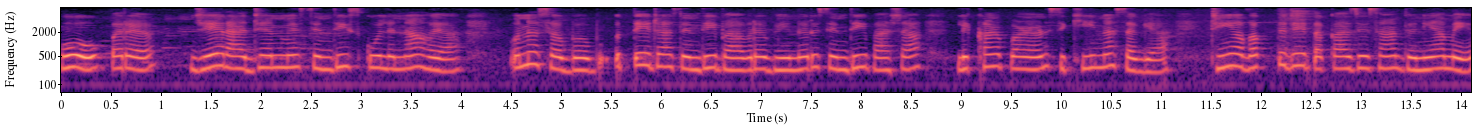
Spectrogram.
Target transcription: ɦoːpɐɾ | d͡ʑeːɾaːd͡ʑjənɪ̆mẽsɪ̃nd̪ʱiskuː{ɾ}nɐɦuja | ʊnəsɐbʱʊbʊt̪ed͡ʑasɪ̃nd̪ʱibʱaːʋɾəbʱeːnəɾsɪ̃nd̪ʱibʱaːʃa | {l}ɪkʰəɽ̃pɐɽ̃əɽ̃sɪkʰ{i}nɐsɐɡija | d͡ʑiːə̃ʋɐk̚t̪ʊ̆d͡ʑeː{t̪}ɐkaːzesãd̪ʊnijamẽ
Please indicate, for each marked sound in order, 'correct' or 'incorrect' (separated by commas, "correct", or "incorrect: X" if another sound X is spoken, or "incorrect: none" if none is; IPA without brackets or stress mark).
incorrect: l, correct, correct, correct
